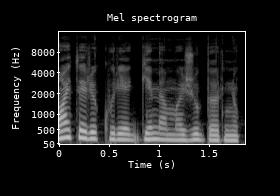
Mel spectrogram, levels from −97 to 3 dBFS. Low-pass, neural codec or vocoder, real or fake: 14.4 kHz; none; real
